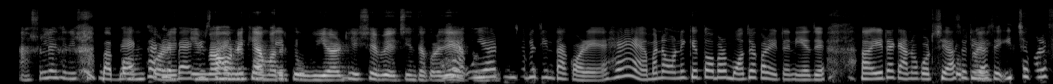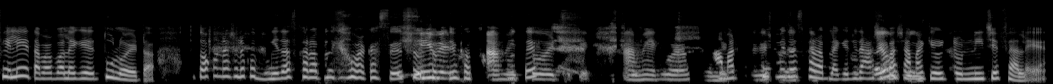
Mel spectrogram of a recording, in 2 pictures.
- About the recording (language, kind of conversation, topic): Bengali, unstructured, আপনি কি মনে করেন, পর্যটন শিল্প আমাদের সংস্কৃতি নষ্ট করছে?
- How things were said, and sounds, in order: other background noise; tapping; laughing while speaking: "সেই ব্যাগ"; laughing while speaking: "লাগে আমার কাছে স সত্যি কথা বলতে"; chuckle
